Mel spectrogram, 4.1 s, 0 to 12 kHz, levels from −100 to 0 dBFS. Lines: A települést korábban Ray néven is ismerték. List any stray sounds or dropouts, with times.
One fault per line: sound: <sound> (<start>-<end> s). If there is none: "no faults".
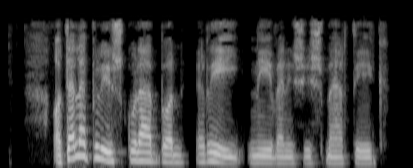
no faults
